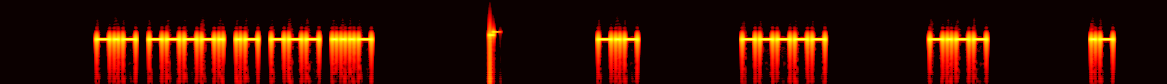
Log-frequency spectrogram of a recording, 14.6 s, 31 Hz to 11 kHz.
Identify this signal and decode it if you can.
Morse code, heard as a keyed tone, about 22 wpm, spaced as for 10 wpm, 700 Hz. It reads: K9AOV K0YA
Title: USA Call Signs - 5 Characters - 8x Character Spacing - 22wpm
